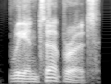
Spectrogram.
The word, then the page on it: reinterpret: British English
